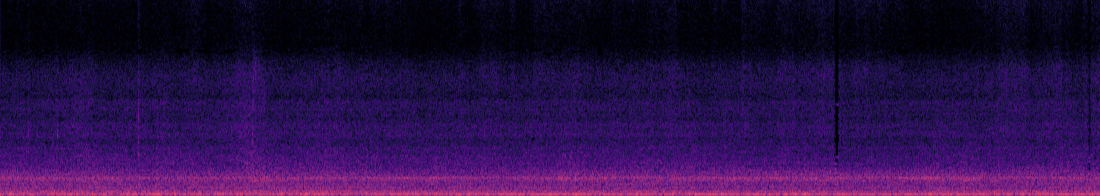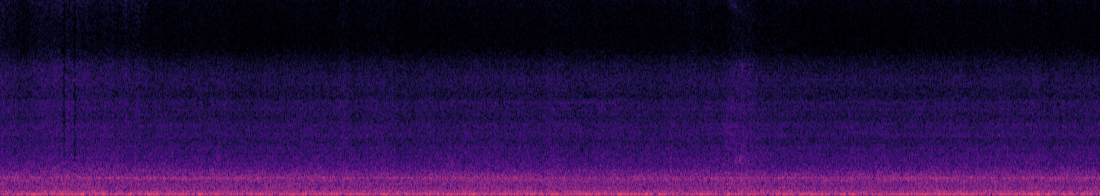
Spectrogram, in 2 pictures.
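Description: A car engine hums steadily while driving along a highway.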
